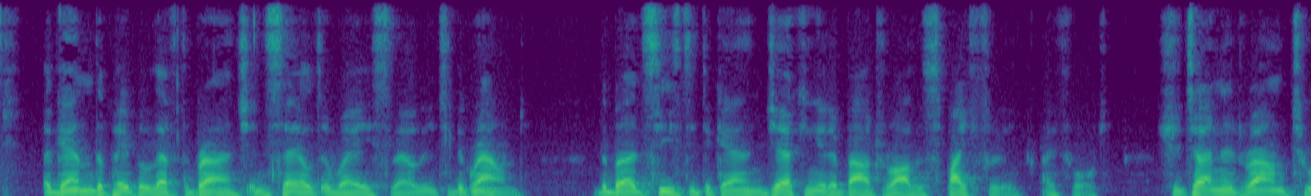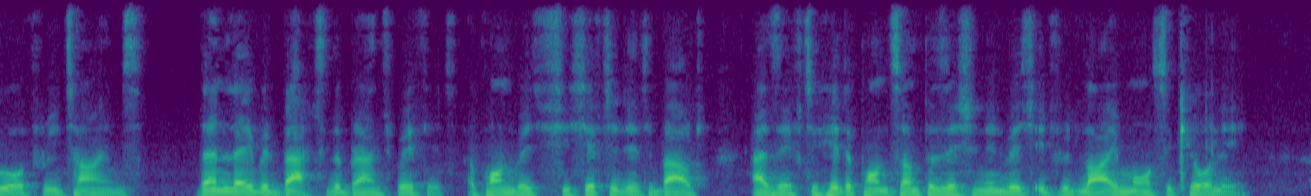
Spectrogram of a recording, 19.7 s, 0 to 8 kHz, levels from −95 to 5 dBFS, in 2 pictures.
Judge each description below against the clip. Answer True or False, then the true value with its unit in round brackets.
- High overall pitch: False (100 Hz)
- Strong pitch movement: False (2.9 semitones)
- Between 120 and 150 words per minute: False (185 wpm)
